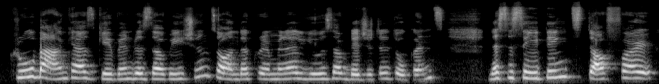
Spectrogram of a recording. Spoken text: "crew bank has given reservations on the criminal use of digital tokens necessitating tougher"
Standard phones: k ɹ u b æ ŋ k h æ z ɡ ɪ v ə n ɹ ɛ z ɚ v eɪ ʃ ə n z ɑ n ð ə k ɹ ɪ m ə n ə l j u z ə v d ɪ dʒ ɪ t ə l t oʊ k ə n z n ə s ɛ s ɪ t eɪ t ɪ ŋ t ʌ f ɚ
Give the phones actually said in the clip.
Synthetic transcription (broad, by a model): k ɹ u b æ ŋ k h æ z ɡ ɪ v ə n ɹ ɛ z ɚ v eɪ ʃ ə n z ɑ n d ə k ɹ ɪ m ə n ə l j u z ə v d ɪ dʒ ɪ t ə l t oʊ k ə n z n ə s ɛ s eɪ t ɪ ŋ t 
